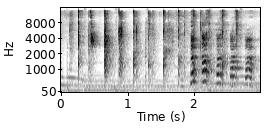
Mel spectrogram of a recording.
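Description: Hands clap in a quick, steady rhythm, about a dozen sharp claps close by and fairly loud, with a low sustained hum and some voices underneath.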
